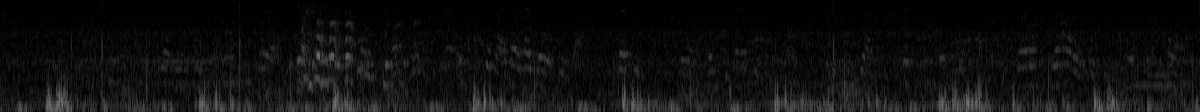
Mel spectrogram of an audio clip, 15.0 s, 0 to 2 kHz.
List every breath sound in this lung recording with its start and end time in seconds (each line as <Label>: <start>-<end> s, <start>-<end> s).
Inhalation: 0.47-1.19 s, 2.37-3.10 s, 3.88-4.60 s, 5.87-6.59 s, 7.75-8.55 s, 9.67-10.37 s, 11.76-12.46 s, 13.68-14.38 s
Exhalation: 1.20-1.84 s, 4.75-5.39 s, 6.61-7.26 s, 8.57-9.21 s, 10.39-11.29 s, 12.67-13.38 s
Crackles: 0.47-1.19 s, 2.37-3.10 s, 3.88-4.60 s, 5.87-6.59 s, 7.75-8.55 s, 9.67-10.37 s, 11.76-12.46 s, 13.68-14.38 s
